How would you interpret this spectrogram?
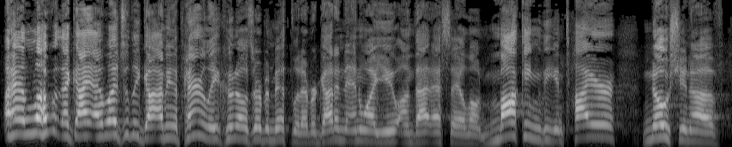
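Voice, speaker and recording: Pastor, male, high voice, preaching with enthusiasm and frequent laughter; long hall reverb. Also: fast, few pauses, a bit bright. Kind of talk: sermon.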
